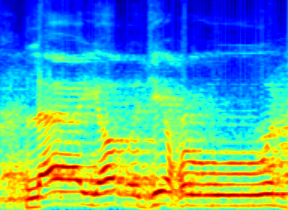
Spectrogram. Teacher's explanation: را ساکن سے پہلے زبر آ گیا ہے تو یہ موٹا ہوگا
